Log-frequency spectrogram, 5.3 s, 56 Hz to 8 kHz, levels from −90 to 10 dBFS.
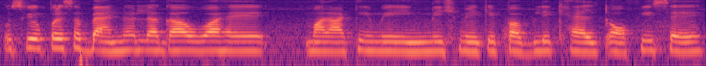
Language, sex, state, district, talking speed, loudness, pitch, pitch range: Hindi, female, Maharashtra, Mumbai Suburban, 180 wpm, -18 LUFS, 175 Hz, 170-185 Hz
